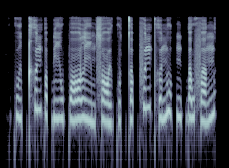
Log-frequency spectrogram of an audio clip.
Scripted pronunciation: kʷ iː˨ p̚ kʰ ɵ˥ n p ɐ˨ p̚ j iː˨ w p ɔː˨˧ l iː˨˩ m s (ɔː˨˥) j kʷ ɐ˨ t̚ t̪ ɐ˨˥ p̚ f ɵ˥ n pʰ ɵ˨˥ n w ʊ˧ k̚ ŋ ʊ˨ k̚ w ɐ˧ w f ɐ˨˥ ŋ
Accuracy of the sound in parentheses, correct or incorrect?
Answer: incorrect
